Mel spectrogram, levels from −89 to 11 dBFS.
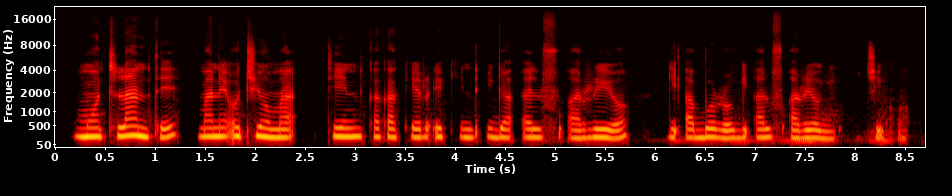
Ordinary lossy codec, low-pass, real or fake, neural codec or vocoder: none; 19.8 kHz; fake; autoencoder, 48 kHz, 128 numbers a frame, DAC-VAE, trained on Japanese speech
